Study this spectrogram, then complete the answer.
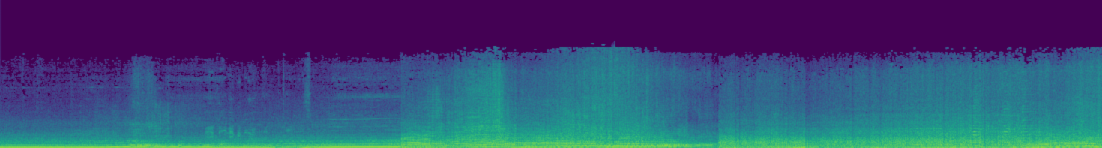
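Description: A car engine roars loudly at high speed, its pitch rising and falling.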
